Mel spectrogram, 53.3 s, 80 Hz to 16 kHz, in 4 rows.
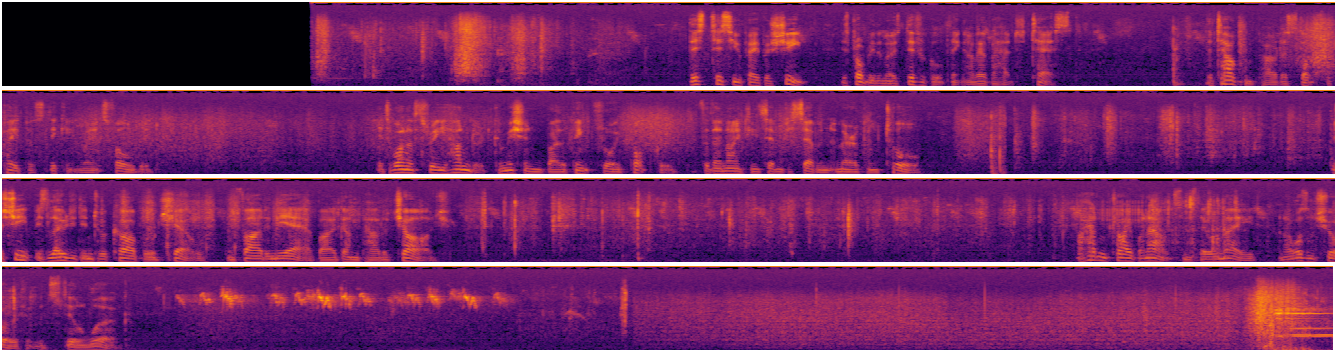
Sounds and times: Speech: 0:06.9 - 0:10.8, 0:12.0 - 0:15.0, 0:17.1 - 0:22.6, 0:26.6 - 0:31.2, 0:37.4 - 0:41.3.

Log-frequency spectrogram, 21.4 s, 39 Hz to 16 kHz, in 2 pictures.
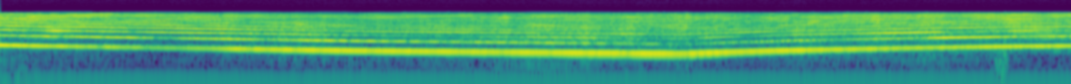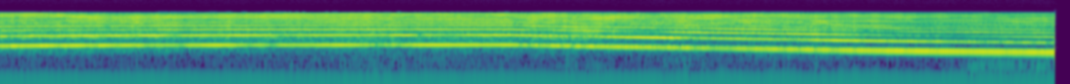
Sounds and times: Civil defense siren: 0:00.0 - 0:21.3.

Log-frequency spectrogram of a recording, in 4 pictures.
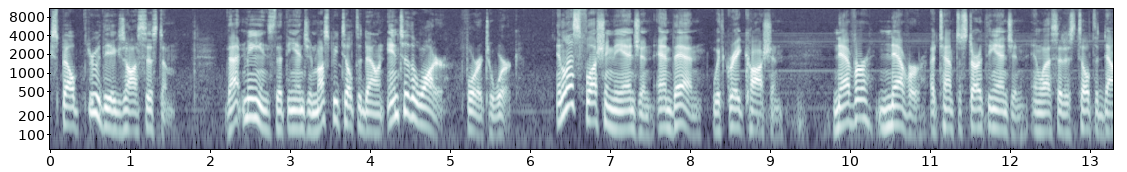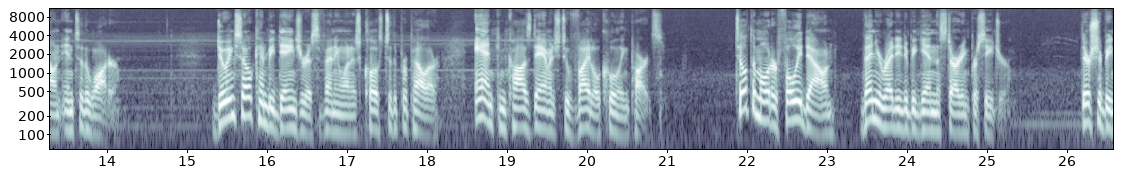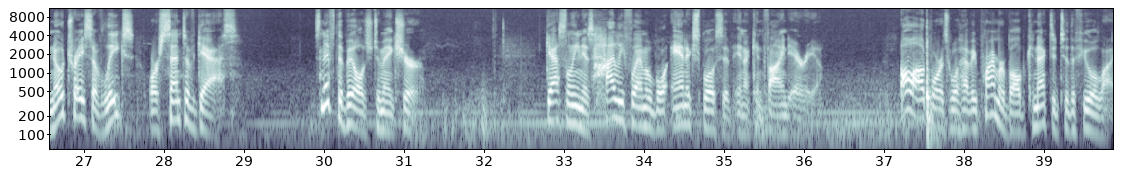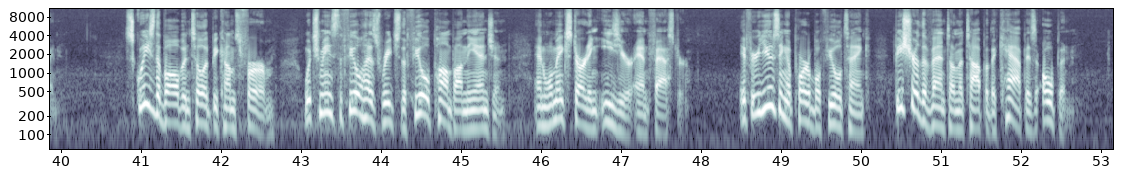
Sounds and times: Speech: 0:00.0 - 0:01.6, 0:02.2 - 0:09.2, 0:09.8 - 0:14.2, 0:15.4 - 0:21.0, 0:21.8 - 0:25.3, 0:26.2 - 0:29.0, 0:29.9 - 0:31.3, 0:32.8 - 0:36.2, 0:37.2 - 0:40.0, 0:40.8 - 0:47.9, 0:48.5 - 0:52.7.

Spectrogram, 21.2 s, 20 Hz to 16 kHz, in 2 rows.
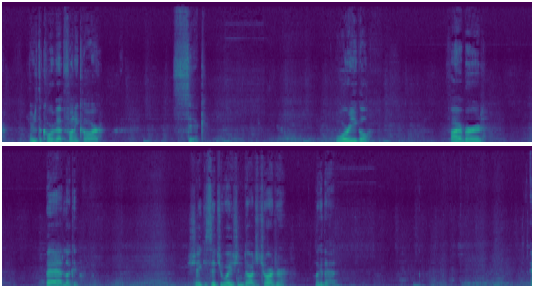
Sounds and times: Inside, small room: 0:00.0 - 0:21.2
Speech: 0:00.6 - 0:02.0, 0:03.4 - 0:04.1, 0:06.7 - 0:07.4, 0:09.0 - 0:09.7, 0:11.5 - 0:12.2, 0:14.4 - 0:17.4.

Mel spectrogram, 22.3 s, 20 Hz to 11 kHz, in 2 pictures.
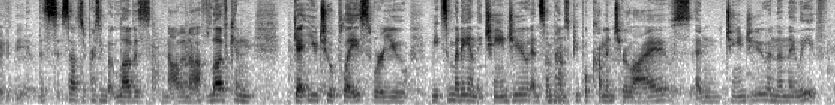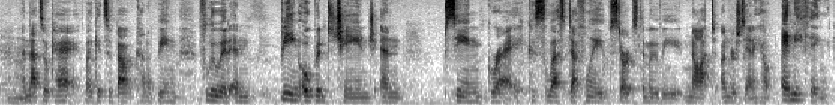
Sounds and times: Speech: 0:00.0 - 0:16.5.

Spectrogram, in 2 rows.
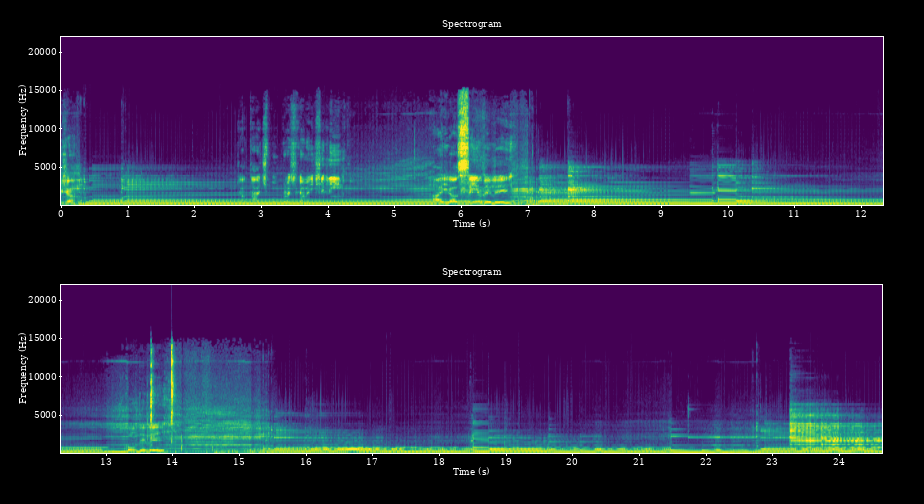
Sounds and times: Speech: 0:00.0 - 0:00.3, 0:02.6 - 0:04.3, 0:05.6 - 0:06.9, 0:13.3 - 0:14.0
Guitar: 0:00.0 - 0:24.6.

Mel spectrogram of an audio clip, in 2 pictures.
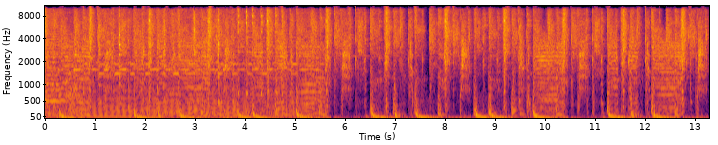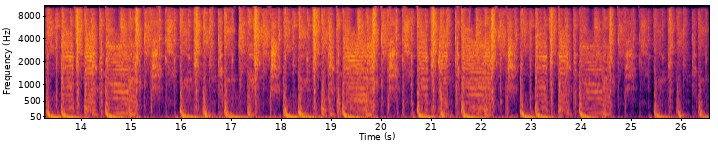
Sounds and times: Beatboxing: 0:00.0 - 0:26.5.

